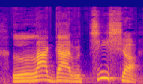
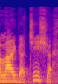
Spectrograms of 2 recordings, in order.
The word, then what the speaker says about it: lagartixa: o R vem depois, lagartixa. Eu sempre brinco, se você falar largatixa, você fala pega a tixa, prende a tixa, larga a tixa, e assim por diante, tá?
